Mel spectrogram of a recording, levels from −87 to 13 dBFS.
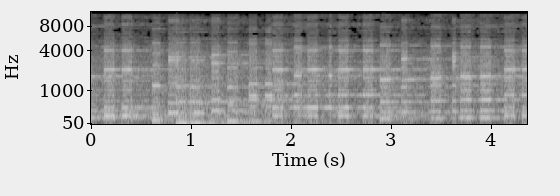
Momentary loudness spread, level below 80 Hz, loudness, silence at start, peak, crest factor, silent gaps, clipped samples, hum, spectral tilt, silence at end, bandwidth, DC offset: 3 LU; -26 dBFS; -12 LUFS; 0 s; 0 dBFS; 14 dB; none; under 0.1%; none; -4 dB/octave; 0 s; 11.5 kHz; under 0.1%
